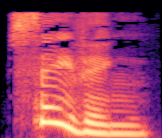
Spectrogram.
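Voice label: "saving", British English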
